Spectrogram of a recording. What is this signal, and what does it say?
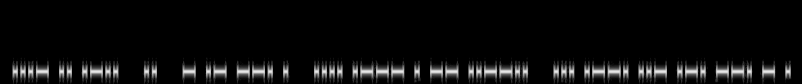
Morse code, heard as a keyed tone, about 31 wpm, 600 Hz. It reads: VIL I TAGE HJEM? SPURGTE
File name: Ferie QRQ 31wpm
